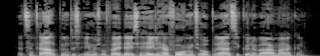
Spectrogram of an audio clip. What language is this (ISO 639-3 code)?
nld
